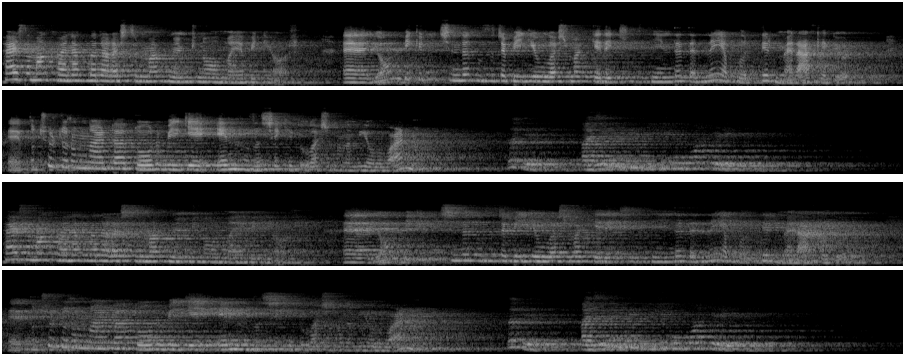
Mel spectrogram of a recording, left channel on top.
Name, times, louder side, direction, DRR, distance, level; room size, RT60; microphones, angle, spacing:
voice 1, 0.0-8.6 8.8-13.2, left 4 dB, 80° left, 4 dB, 0.7 m, -31 dB
voice 2, 9.2-9.6 14.1-14.4 14.8-16.5, right 1 dB, 45° right, -10 dB, 1.4 m, -35 dB
7.0 x 6.0 x 5.4 m, 3.0 s
head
